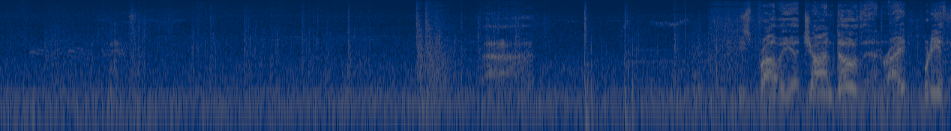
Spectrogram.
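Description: Footsteps run quickly over a hard rooftop.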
